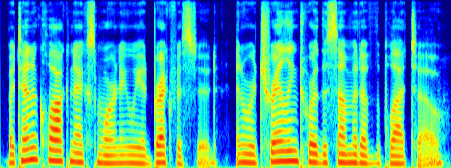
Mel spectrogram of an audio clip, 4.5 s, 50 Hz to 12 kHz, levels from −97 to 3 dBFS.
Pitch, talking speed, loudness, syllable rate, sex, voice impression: 165 Hz, 225 wpm, -17 LUFS, 6.2 syllables/s, female, very feminine, very adult-like, very middle-aged, slightly thin, slightly relaxed, slightly powerful, slightly bright, hard, clear, fluent, cool, intellectual, refreshing, very sincere, very calm, slightly friendly, very reassuring, slightly unique, elegant, slightly wild, slightly sweet, kind, sharp, slightly modest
